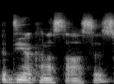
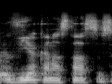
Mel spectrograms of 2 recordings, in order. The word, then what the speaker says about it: Diakanastasis: yeah so I'm diastasis or theak anastasis if you want to pronounce it the Greek way I'm a half Greek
